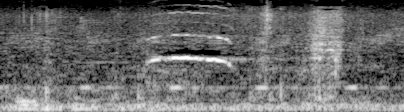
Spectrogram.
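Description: Orphaned baby macaque crying from hunger: one short, high, arched squeal about a second in.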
